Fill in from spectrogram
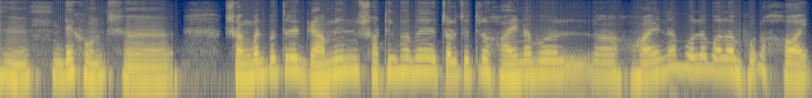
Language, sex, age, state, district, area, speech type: Bengali, male, 30-45, West Bengal, Murshidabad, urban, spontaneous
